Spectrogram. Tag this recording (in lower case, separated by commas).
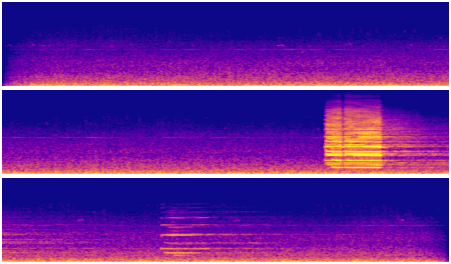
train, vehicle, rail transport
